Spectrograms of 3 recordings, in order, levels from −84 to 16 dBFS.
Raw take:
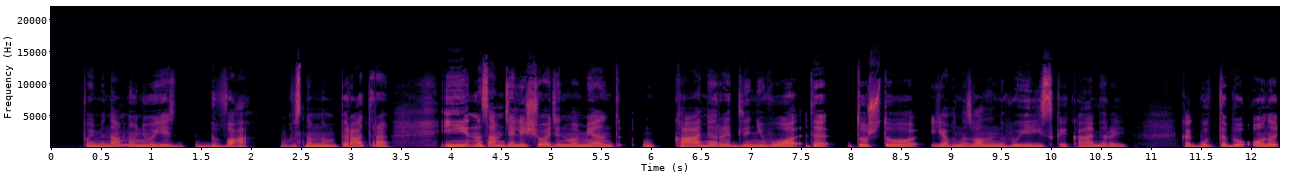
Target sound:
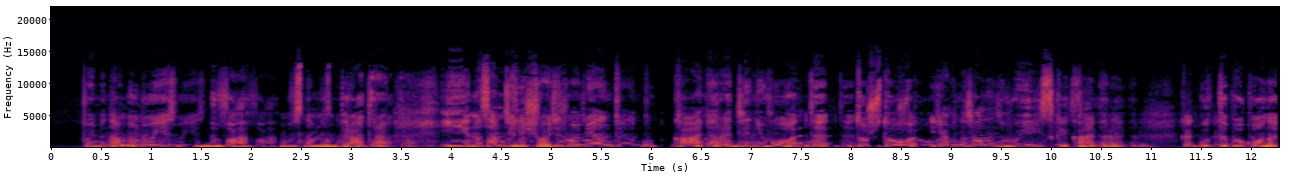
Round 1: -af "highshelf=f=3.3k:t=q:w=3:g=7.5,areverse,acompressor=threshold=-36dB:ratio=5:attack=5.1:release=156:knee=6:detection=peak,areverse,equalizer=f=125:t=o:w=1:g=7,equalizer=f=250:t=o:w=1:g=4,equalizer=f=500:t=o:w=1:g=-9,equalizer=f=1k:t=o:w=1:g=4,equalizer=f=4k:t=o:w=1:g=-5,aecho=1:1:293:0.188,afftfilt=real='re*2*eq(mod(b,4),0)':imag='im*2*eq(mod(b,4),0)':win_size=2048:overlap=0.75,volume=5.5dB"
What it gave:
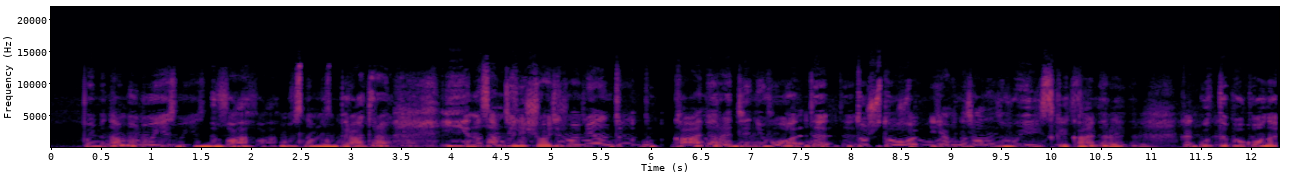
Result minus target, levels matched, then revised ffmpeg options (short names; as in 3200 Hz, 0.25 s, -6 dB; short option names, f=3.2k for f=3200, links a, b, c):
compressor: peak gain reduction +9 dB
-af "highshelf=f=3.3k:t=q:w=3:g=7.5,areverse,acompressor=threshold=-25dB:ratio=5:attack=5.1:release=156:knee=6:detection=peak,areverse,equalizer=f=125:t=o:w=1:g=7,equalizer=f=250:t=o:w=1:g=4,equalizer=f=500:t=o:w=1:g=-9,equalizer=f=1k:t=o:w=1:g=4,equalizer=f=4k:t=o:w=1:g=-5,aecho=1:1:293:0.188,afftfilt=real='re*2*eq(mod(b,4),0)':imag='im*2*eq(mod(b,4),0)':win_size=2048:overlap=0.75,volume=5.5dB"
